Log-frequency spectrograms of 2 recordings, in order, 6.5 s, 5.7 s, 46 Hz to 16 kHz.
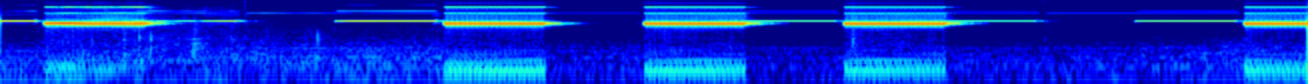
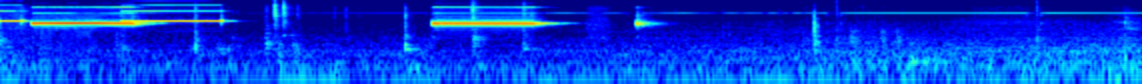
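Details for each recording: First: System Sensor Spectralert P1224MC horn strobe on code three low, powered by Kidde FX panel's full-wave rectified output: harsh, buzzy horn bursts about every two seconds, rough and low; horn raspy tone on FWR power. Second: System Sensor Spectre Alert P1224MC horn strobe on Kidde FX panel running on batteries, which switches output to filtered DC: loud, clean high-pitched blasts about a second each, repeating, smoother than on FWR — normal horn strobe tone.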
